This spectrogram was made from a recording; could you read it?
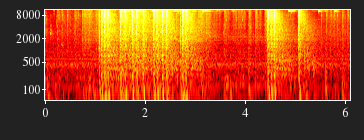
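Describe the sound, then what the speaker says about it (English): Bursts of automatic gunfire rattle through a Roblox Phantom Forces battle, with two dense, loud volleys separated by quieter distant shooting and background combat noise, no talking. "I don't know if I'm actually shooting at anybody or if I'm just shooting my teammates, but I'm shooting"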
